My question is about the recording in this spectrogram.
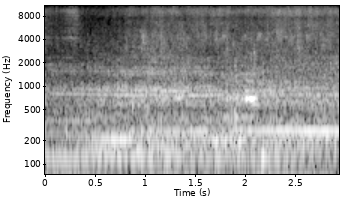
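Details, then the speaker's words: A 90-year-old Gilbarco GMB 80 gas pump, rebuilt and pumping diesel on its first test run: the motor comes up to a steady, even hum with a faint liquid rush and no knocking or grinding. It runs and pumps normally. "we've got it going. Woo! Yes, she's running and she's pumping. She's fully operational."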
